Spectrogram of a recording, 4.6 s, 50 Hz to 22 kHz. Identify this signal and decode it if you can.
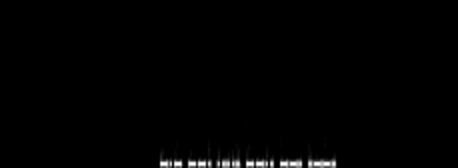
Morse code, heard as a keyed tone, about 52 wpm, 700 Hz. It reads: KG5ZGP
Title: USA Call Signs - 6 Characters - Repeated 3x - 50wpm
